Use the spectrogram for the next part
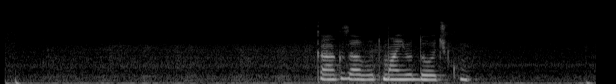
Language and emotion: Russian, neutral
